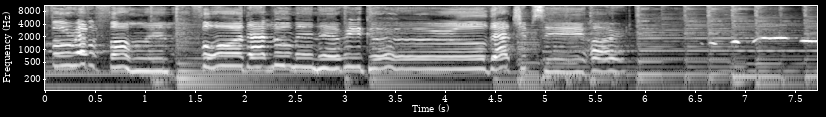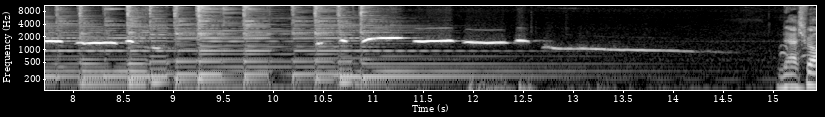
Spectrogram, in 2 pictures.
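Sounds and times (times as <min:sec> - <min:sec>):
steady musical backing with rhythmic strummed or percussive accents: 0:00.0 - 0:12.0
speech: 0:00.4 - 0:03.0, 0:15.1 - 0:15.4
person whistling a melody: 0:06.6 - 0:09.4, 0:10.4 - 0:14.5.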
